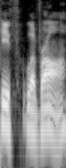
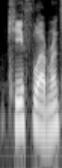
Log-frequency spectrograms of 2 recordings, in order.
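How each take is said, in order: First: The surname has a French-style pronunciation. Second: The surname has a plain English pronunciation.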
